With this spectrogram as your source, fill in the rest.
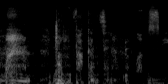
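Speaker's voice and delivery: put-on whisper. Retelling a warning to mom in a house of other people: imitating a whisper. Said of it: "we're whispering because we're in a house".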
